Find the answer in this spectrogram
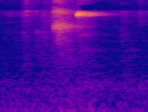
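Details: Rose-ringed parakeet, one of a pair being fed apple and orange with seeds taken out: a single brief raspy squawk ending in a thin, high whistled note, in a quiet indoor setting.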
